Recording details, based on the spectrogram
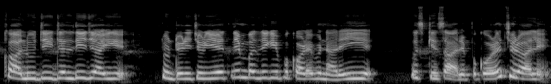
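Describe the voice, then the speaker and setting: A woman's voice: sits high, steady tone, brisk, gravelly. A woman voicing a greedy, spiteful female crow who scolds and makes demands of her husband in a cartoon. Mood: urging.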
